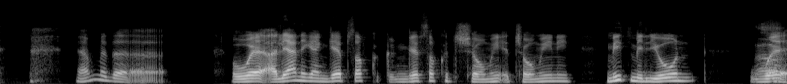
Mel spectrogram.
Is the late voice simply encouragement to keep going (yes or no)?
yes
